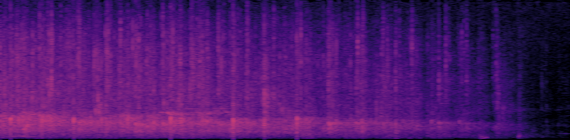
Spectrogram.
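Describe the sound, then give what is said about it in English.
A church audience applauds during a morning service to welcome a new member. The clapping is dense and steady, then thins and fades toward the end. “Let's give him a hand and welcome him into the church this morning.”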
